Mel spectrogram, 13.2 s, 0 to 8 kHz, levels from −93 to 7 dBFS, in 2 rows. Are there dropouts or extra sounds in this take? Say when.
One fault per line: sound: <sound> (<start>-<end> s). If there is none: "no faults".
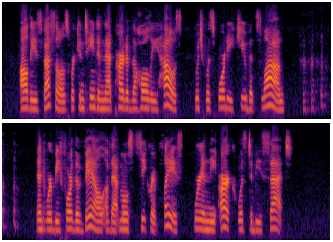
sound: laugh (5.9-6.9 s)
